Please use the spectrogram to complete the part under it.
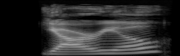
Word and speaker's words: Jarilo: And in many Slavic regions, I believe it's pronounced Yaro, J A R I L O, Yario, but the J is very much like a Y sound.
